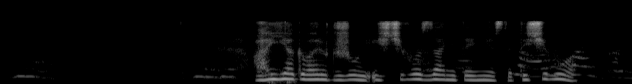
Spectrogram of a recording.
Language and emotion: Russian, neutral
